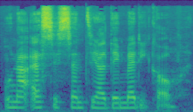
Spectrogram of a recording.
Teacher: Es las dos palabras, una asistencia, ahora están juntas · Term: encadenamientos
